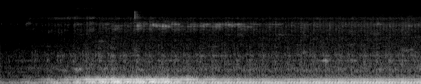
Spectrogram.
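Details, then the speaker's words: Rover 25 GTI, 1.8L VVC petrol, warming up after fuel filter replacement: idle with an uneven beat and occasional stumble, slight hesitation; misfire not fixed by new filter, owner suspects spark plug gaps not checked with feeler gauge. "Do you know what? I don't think it has. There it is. Almost like it slightly hesitating."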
